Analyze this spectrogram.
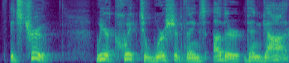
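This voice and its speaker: A plain, everyday voice from a man, lively in intonation. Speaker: podcast host and pastor. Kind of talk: sermon-like teaching monologue with prayers. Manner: earnest, fervent, warmly pleading, heartfelt prayer.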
